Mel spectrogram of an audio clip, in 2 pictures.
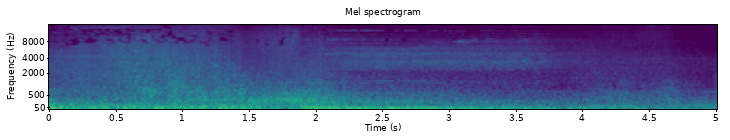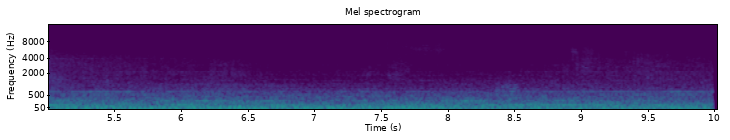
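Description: A bright fanfare swells to celebrate a win.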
